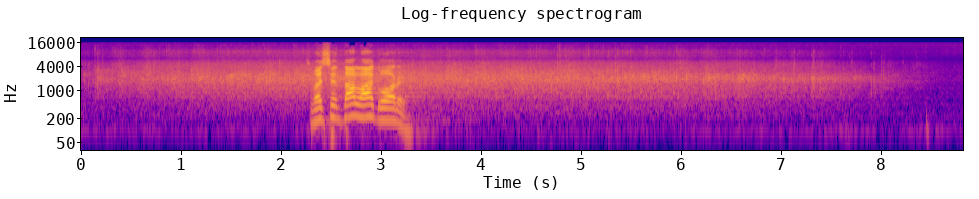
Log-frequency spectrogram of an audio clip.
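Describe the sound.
An audience applauds Jesus during a sermon in a dense, steady wash of clapping that lasts about seven seconds before fading out. Early on, a voice briefly speaks over the applause.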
